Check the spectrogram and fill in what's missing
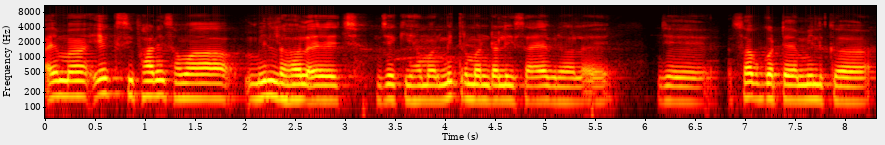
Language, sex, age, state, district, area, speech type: Maithili, male, 18-30, Bihar, Saharsa, urban, spontaneous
